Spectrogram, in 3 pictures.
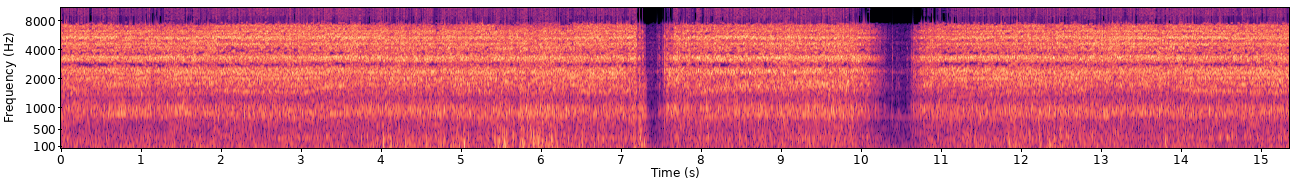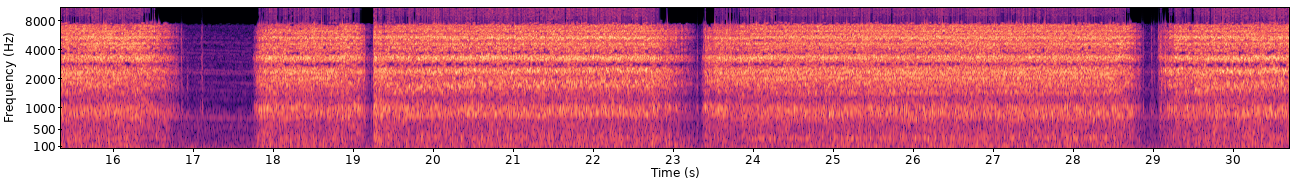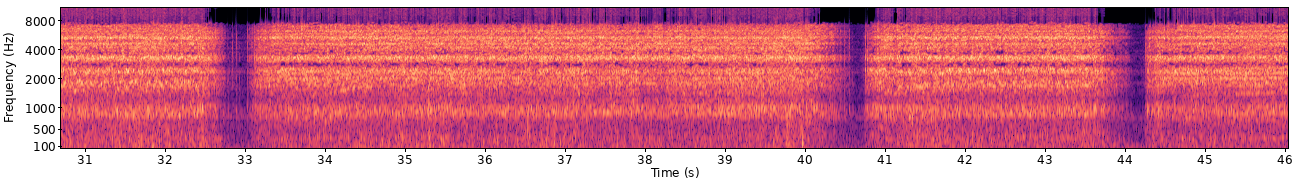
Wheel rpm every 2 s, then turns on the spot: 210, 220, 210, 150, 190, 110, 220, 220, 70, 140, 200, 130, 200, 210, 140, 210, 130, 220, 230, 230, 120, 180, 130.
28-30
